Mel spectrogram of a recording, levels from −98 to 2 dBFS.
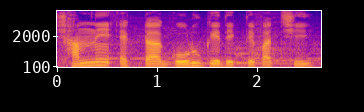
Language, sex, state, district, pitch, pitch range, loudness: Bengali, male, West Bengal, Alipurduar, 120 Hz, 115-130 Hz, -18 LUFS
